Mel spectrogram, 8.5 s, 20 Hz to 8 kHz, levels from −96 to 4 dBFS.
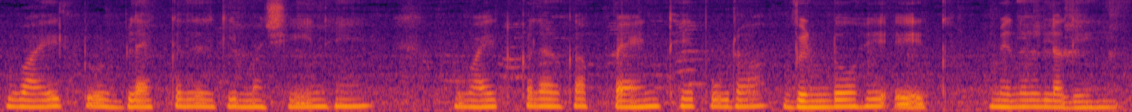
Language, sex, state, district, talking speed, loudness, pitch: Hindi, female, Chhattisgarh, Rajnandgaon, 135 wpm, -26 LUFS, 175 Hz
